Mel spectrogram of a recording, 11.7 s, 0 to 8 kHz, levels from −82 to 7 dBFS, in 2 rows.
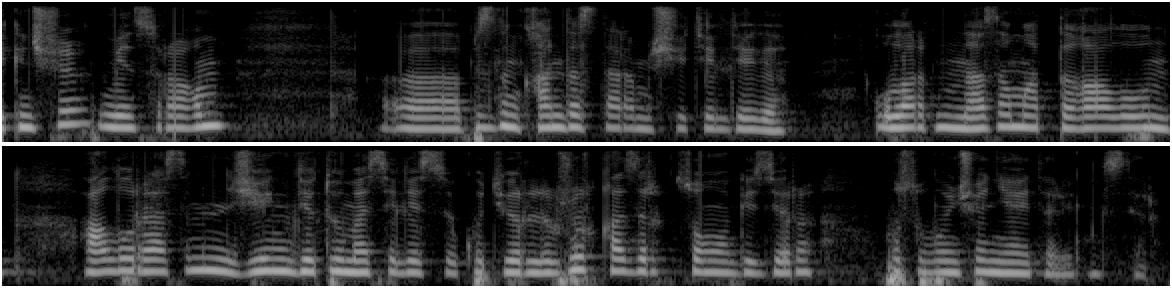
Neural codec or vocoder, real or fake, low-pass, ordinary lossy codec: none; real; 7.2 kHz; none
